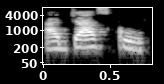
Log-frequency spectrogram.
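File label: "ajasco", Nigerian Pidgin, female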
